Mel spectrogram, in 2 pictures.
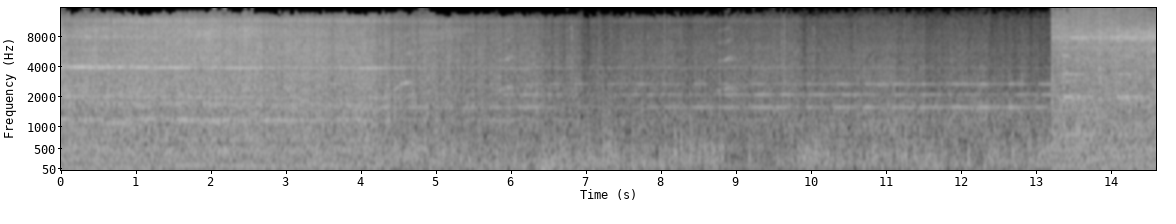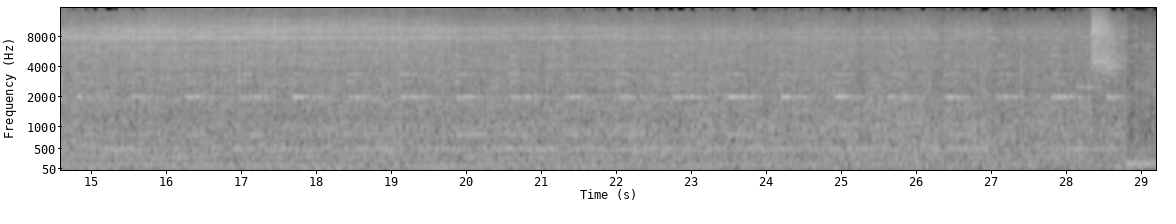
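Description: Freight train rolling by with its wheels squealing in steady high tones over a low rumble. The sound changes abruptly about 13 seconds in.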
